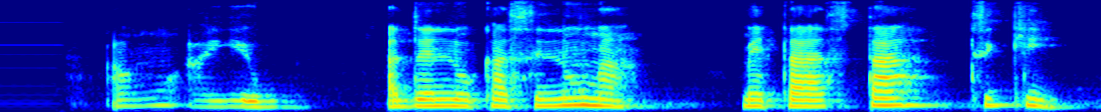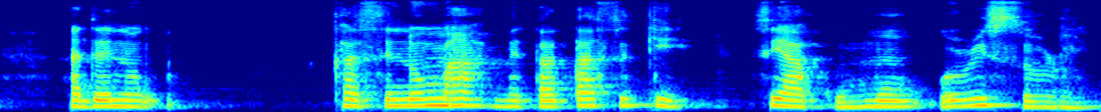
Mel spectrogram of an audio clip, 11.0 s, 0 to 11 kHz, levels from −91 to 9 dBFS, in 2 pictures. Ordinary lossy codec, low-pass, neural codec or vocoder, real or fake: none; none; vocoder, 22.05 kHz, 80 mel bands, HiFi-GAN; fake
